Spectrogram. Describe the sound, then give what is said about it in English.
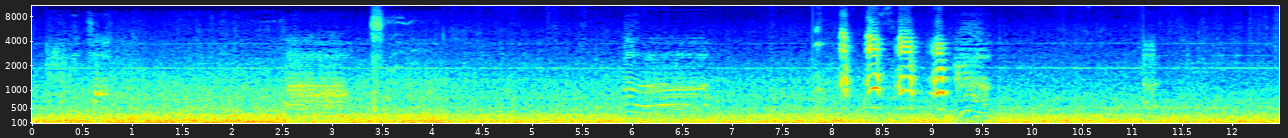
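Strained, moaning vocal noises crackle over a public address system in bursts, rising and gurgling like retching, above a constant loud airplane cabin drone. “flight seems to have broken into the intercom system and continues to make a sound that is somewhere between an orgasm and vomiting.”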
